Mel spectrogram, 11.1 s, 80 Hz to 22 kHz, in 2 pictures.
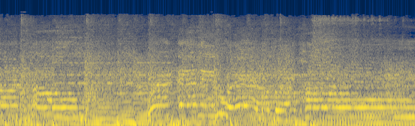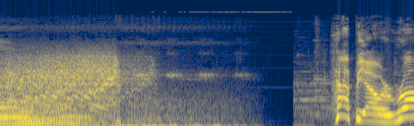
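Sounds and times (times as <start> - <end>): crickets chirping: 6.8 - 9.4.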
